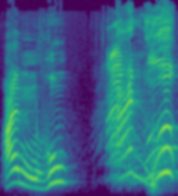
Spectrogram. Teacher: ہو کو لمبا بھی نہیں کرنا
